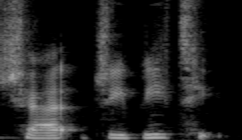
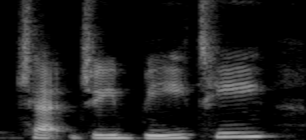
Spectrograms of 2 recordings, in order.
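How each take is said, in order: First: The middle letter is said with a P sound. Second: The middle letter is said with a B sound. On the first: The speaker calls it right. "It's chat G P T" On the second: The speaker calls it wrong. "It just comes out chat G B T, but it's not"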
